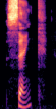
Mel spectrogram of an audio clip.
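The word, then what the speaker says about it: cinq: example the key when the number 5 sank is still pronounced when followed by a vowel sanka me now let's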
